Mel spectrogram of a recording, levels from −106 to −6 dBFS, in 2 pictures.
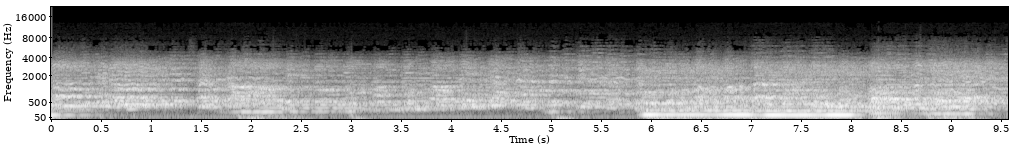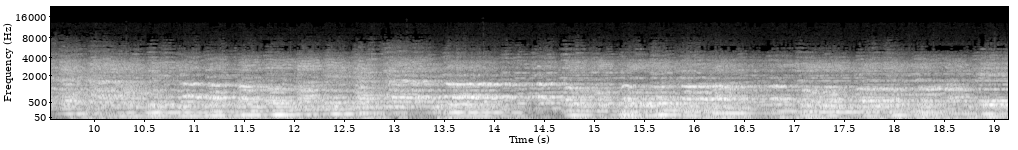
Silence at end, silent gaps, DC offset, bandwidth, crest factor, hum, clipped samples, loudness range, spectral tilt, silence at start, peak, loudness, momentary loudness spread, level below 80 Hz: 0 s; none; under 0.1%; 5.8 kHz; 14 dB; none; under 0.1%; 5 LU; -9 dB/octave; 0 s; 0 dBFS; -16 LUFS; 8 LU; -34 dBFS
